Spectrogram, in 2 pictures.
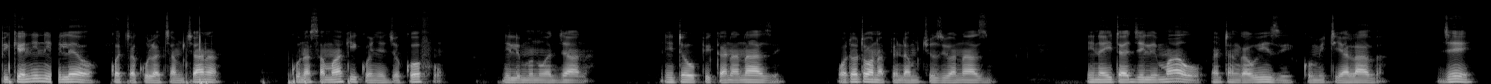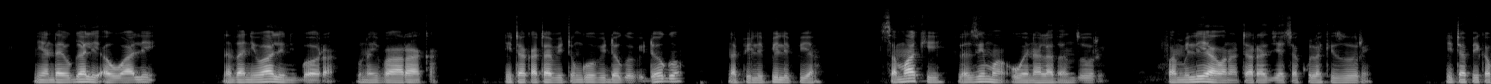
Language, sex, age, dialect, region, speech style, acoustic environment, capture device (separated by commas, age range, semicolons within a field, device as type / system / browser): Swahili, male, 25-34, Kenya - Nairobi Sheng-influenced, Kenya, relaxed; focused, silence; appliances, mobile / Linux / Chrome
